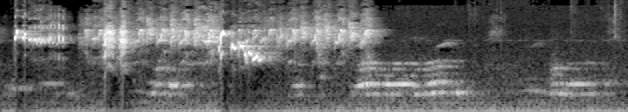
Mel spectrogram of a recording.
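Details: Bushlark lure song in 'roll tembak' style: an unbroken, dense scratchy warble of high notes for about four seconds, ending with a dipping whistle, then quieter low tones and hum.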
